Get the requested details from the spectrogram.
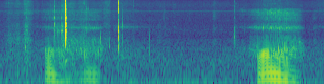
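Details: Two low, rattling snores about four seconds apart from a father who denies snoring, with sharp clicks and room noise between; ordinary snoring.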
